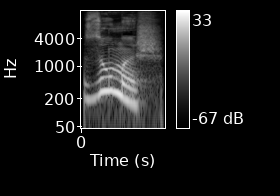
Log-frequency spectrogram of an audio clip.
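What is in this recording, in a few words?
"зумыш", Komi, female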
